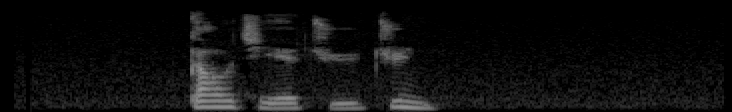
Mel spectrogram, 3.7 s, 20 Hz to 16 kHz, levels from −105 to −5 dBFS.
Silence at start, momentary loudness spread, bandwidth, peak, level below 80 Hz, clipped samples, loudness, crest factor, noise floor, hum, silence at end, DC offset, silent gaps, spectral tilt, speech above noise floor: 0.95 s; 9 LU; 11 kHz; -32 dBFS; under -90 dBFS; under 0.1%; -54 LUFS; 26 dB; -84 dBFS; none; 1.5 s; under 0.1%; none; -3.5 dB/octave; 30 dB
